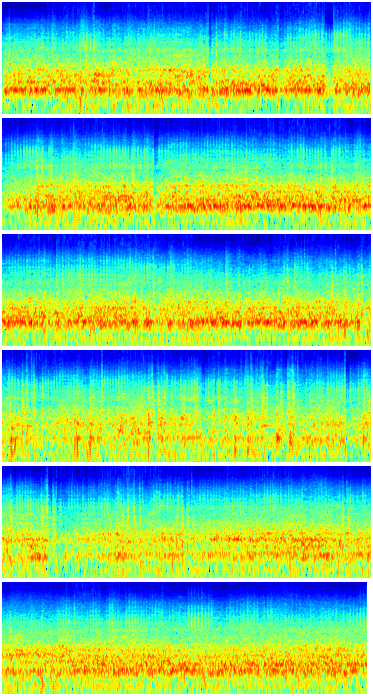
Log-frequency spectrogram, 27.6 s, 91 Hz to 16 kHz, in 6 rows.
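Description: Class 115 diesel multiple unit running at speed, heard from on board: a steady drone of the diesel engines mixed with wheel and rail noise.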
